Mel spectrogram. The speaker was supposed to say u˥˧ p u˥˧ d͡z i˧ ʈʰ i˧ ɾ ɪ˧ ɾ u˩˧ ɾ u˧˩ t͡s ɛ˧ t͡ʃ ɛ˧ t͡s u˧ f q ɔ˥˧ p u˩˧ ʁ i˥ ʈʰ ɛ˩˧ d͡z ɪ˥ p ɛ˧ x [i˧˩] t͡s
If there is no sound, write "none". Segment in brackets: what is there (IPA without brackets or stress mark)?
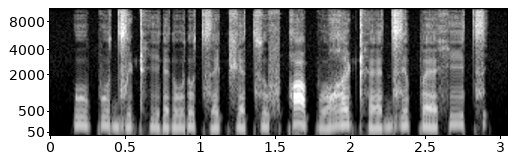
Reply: i˥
